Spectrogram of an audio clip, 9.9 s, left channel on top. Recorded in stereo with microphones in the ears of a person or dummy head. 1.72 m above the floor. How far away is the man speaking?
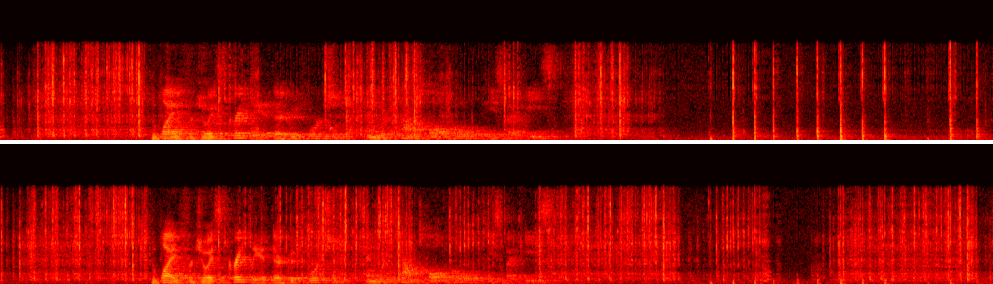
About 0.5 m.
